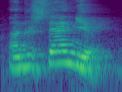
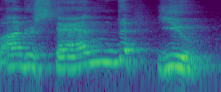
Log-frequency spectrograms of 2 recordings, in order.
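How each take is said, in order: First: The d sound after n is dropped. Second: The d sound after n is clearly pronounced. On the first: "But I did what?" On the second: "It would have been pronounced like this"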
